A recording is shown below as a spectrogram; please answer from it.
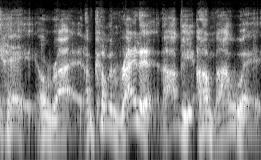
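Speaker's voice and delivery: slow, soft, easy, laid-back, hushed drawl. Comparing cannabinoids entering the body to a movie star, Matthew McConaughey impression. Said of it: "The cannabinoids are McConaughey".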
